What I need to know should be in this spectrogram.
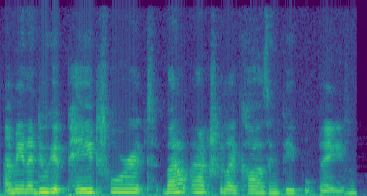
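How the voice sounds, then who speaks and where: A woman's voice: mid-range voice, a little fast, darkish tone, soft background music. A young woman who works as a waxer, giving casual, emphatic advice with jokey asides in a vlog.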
